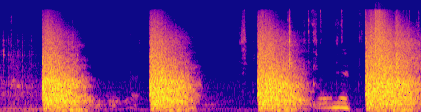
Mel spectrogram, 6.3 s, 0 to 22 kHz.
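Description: Ruger Mark IV 22/45 Lite .22LR pistol fired at a range: four sharp, loud gunshots spaced over a few seconds, each with a short decaying tail, with brief speech between shots.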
